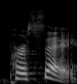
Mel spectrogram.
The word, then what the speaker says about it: per se: 그 다음으로 그 자체가 그 자체로는 Per se.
